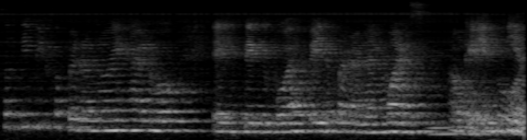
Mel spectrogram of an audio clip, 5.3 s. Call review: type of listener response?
taking over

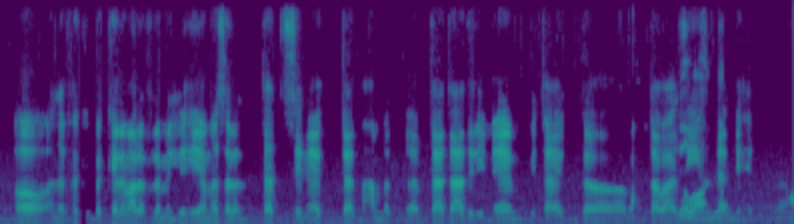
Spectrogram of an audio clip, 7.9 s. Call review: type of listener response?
taking over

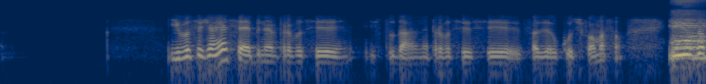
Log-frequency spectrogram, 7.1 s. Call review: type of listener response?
taking over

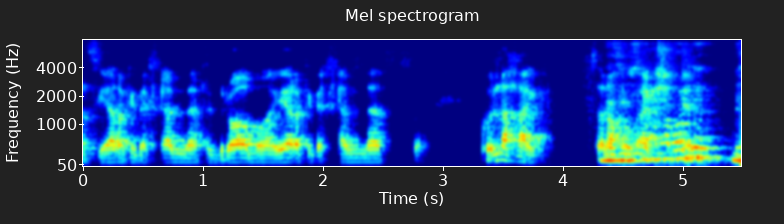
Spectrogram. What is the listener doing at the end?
taking over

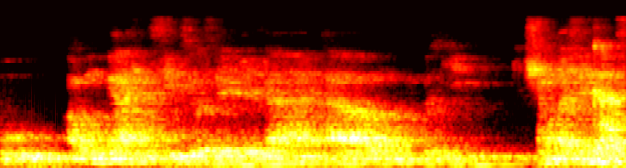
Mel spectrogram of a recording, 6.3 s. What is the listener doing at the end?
listening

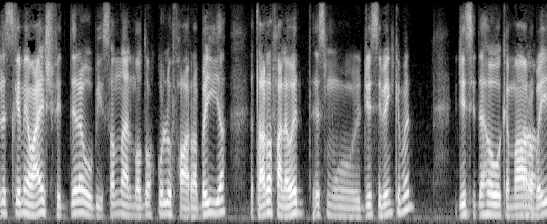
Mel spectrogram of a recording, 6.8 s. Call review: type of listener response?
listening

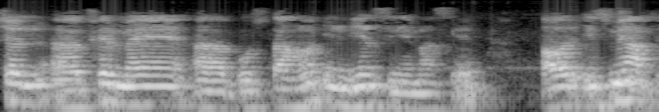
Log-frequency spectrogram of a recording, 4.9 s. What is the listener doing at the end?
listening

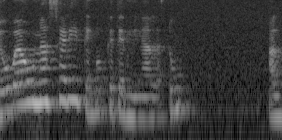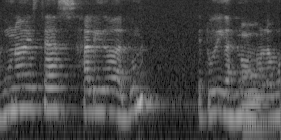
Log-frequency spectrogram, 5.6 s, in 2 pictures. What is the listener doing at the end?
listening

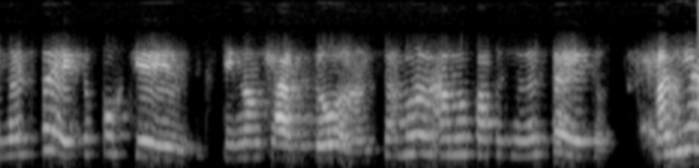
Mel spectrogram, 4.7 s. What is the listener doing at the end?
listening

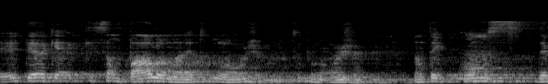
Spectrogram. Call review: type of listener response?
listening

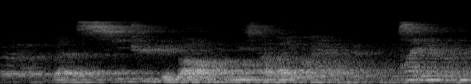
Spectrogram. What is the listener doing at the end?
listening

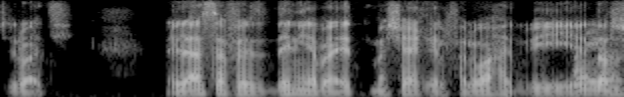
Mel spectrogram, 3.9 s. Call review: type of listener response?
listening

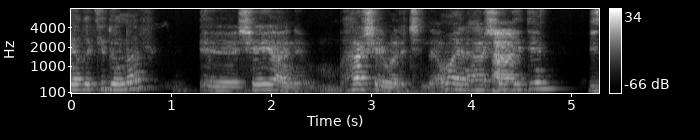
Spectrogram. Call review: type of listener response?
listening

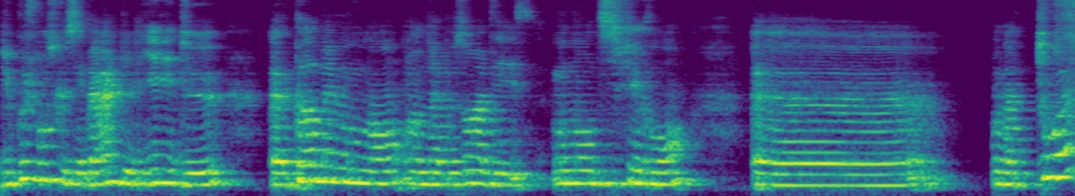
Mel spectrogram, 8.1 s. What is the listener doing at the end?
taking over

